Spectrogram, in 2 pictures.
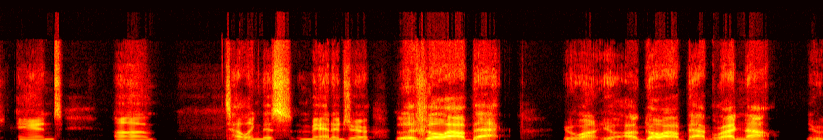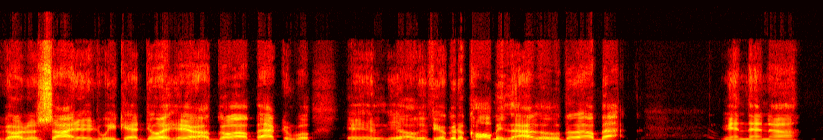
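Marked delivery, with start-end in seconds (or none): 4.0-14.5 put-on drunk voice with slurring. Retelling a bar video of drunk Ric Flair challenging a manager: imitating drunk slurring Ric Flair. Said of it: "clearly drunk, slurring his words".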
